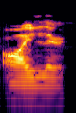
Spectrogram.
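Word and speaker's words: Euler: né a escrita é eu né mas a pronúncia né other Tá certo gente a gente usa Então essa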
